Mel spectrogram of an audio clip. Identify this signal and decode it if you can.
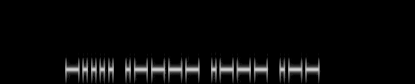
Morse code, heard as a keyed tone, about 28 wpm, 700 Hz. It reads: 61JW
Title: Four Challenging Letter-Number Combinations 28wpm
